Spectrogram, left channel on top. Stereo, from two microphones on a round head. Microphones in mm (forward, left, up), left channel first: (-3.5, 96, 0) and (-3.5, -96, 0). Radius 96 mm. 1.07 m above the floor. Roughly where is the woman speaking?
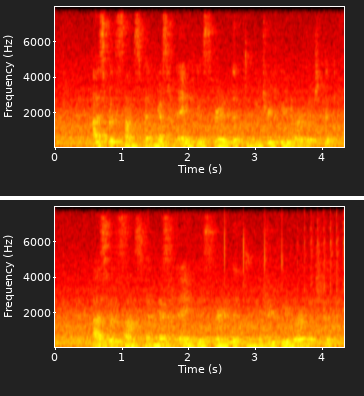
Left.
